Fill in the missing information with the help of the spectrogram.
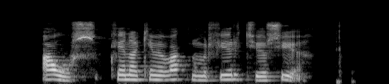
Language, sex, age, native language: Icelandic, female, 20-29, Icelandic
